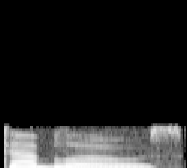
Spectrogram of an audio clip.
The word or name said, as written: tableaux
